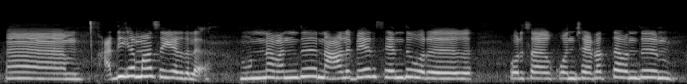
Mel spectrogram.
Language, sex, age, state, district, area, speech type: Tamil, female, 45-60, Tamil Nadu, Sivaganga, rural, spontaneous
